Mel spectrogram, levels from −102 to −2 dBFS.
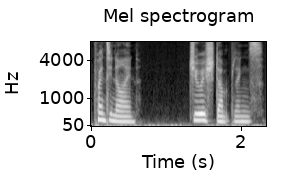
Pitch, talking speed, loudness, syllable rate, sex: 195 Hz, 75 wpm, -17 LUFS, 4.2 syllables/s, female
